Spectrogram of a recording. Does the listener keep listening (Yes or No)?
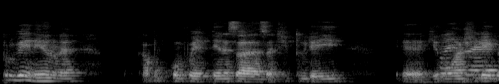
No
